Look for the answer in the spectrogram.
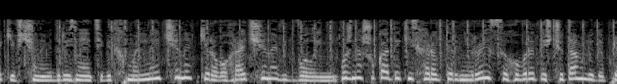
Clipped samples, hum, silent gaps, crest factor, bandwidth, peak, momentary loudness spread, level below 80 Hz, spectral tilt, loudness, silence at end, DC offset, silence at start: under 0.1%; none; none; 12 dB; 8.8 kHz; -6 dBFS; 3 LU; -48 dBFS; -4.5 dB/octave; -17 LUFS; 0 s; under 0.1%; 0 s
